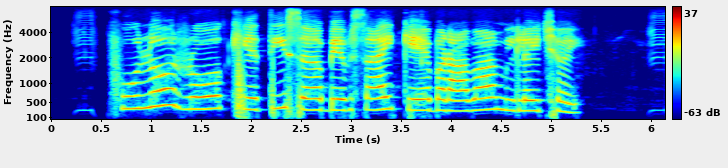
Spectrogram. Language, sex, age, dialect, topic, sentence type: Maithili, female, 18-24, Angika, agriculture, statement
